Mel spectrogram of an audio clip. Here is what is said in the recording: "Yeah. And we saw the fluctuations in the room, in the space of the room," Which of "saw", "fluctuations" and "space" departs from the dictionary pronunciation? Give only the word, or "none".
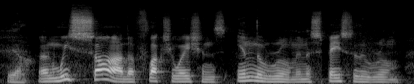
none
